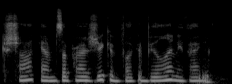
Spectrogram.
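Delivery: soft, muttered aside under the breath. Player voicing Sahira, eyes on everything around her, muttering under her breath. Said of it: "she just mutters".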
